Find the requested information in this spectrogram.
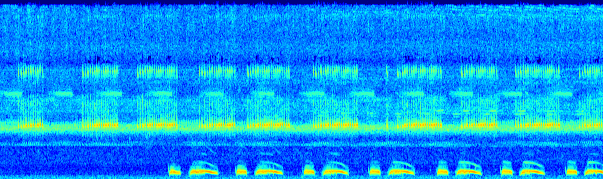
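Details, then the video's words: Spotted dove used as a trapping decoy, a strong-voiced caller, repeating short coo then longer coo pairs about every second from three seconds on, over a steady high insect-like hiss. "Bẩy Cu Gáy Dán Cổ, Giọng Đồng Son"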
